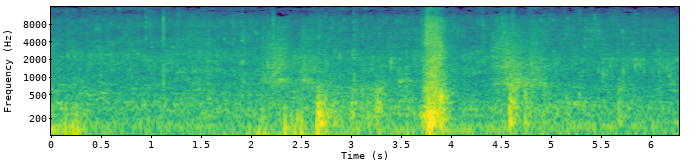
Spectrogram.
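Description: Wet, soap-covered carpet being scrubbed and handled on wet concrete: irregular wet brushing and splashing sounds, with a sharp wet slap about four seconds in.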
